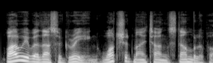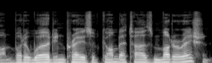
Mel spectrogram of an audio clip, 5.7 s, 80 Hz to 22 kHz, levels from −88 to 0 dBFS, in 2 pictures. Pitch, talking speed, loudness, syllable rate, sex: 125 Hz, 200 wpm, -20 LUFS, 5.7 syllables/s, male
